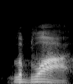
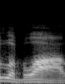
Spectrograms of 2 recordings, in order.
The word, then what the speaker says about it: LeBlanc: LeBlanc. It was Drew LeBlanc. Like the C is silent.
